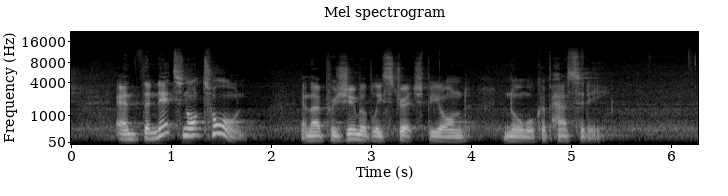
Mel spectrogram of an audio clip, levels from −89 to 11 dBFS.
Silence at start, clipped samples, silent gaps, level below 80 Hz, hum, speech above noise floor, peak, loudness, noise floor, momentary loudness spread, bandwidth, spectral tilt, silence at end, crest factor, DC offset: 0.45 s; under 0.1%; none; -82 dBFS; none; 25 dB; -10 dBFS; -28 LUFS; -51 dBFS; 12 LU; 12 kHz; -5.5 dB/octave; 0.5 s; 18 dB; under 0.1%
